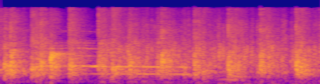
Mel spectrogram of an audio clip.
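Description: Several people clapping their hands together in a quick, uneven patter of claps.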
